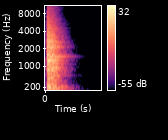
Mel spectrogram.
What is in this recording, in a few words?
Toilet: Seat Up / Down.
